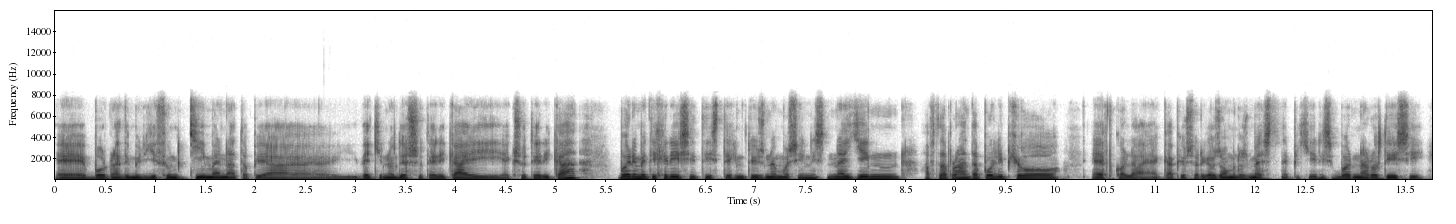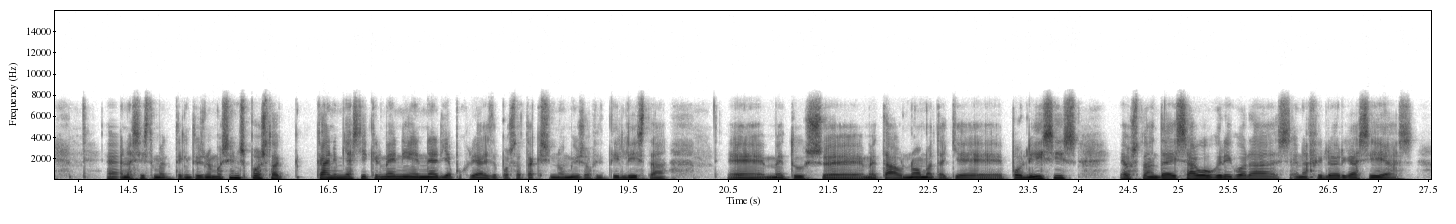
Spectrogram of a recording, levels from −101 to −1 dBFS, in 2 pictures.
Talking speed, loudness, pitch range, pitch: 150 wpm, -18 LUFS, 115-145 Hz, 125 Hz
